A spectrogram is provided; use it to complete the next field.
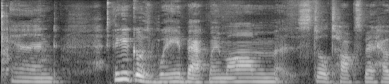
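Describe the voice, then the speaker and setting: A woman speaks in a fairly low pitch, with audible room echo in the recording. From South Korea, Busan. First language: Korean. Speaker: actor, writer and stand-up comedian. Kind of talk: casual podcast interview. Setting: studio room.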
